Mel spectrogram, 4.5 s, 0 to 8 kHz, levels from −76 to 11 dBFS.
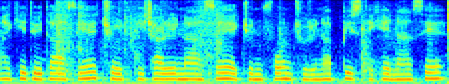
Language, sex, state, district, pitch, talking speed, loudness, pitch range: Nagamese, female, Nagaland, Kohima, 195 Hz, 160 wpm, -14 LUFS, 185-205 Hz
